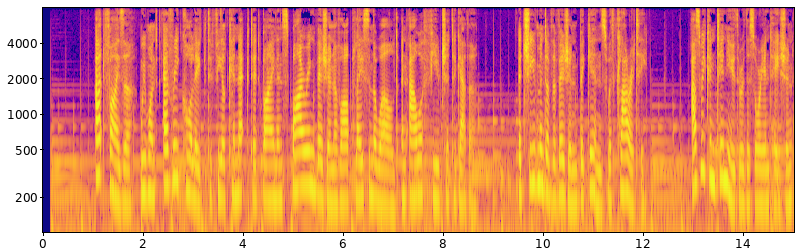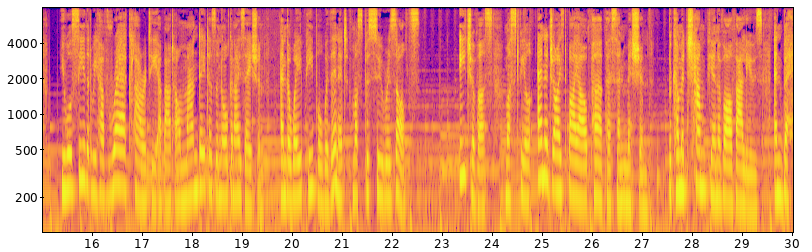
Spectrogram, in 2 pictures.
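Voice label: British English, Medical Explainer; GoLocalise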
